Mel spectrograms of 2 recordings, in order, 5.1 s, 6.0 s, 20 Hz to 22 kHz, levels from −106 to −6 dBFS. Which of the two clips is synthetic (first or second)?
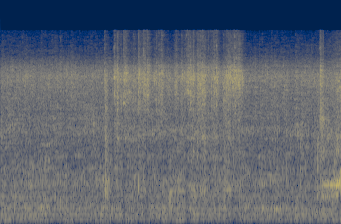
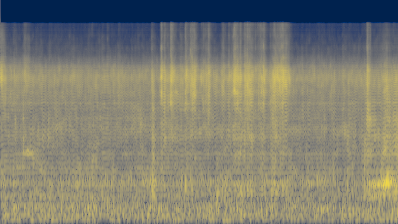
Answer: second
